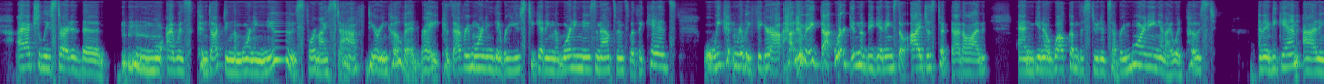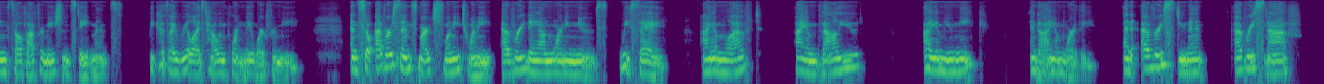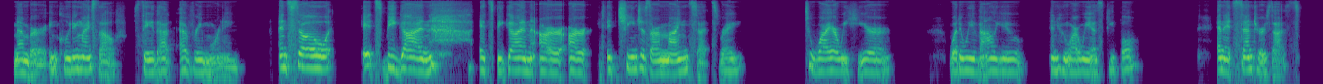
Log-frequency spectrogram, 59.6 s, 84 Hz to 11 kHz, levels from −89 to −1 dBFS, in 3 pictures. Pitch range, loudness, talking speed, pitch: 180-225 Hz, -25 LUFS, 150 wpm, 195 Hz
